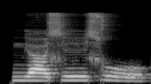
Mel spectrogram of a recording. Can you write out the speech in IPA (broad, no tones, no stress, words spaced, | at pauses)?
mʲaːɕeːɕo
